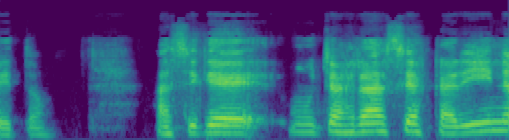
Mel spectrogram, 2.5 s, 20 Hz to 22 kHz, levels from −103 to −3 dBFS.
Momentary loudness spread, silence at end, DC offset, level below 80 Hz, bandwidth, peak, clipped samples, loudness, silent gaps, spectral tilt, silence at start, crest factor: 10 LU; 0 s; under 0.1%; -72 dBFS; 15.5 kHz; -4 dBFS; under 0.1%; -23 LUFS; none; -1.5 dB/octave; 0 s; 20 dB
